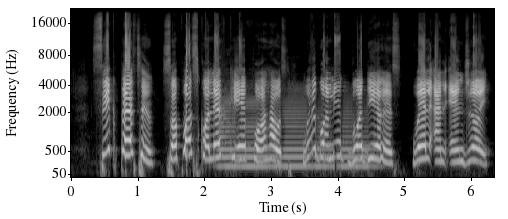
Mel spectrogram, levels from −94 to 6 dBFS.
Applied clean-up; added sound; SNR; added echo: neural mask model RNNoise.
